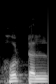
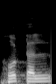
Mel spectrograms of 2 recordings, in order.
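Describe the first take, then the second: The two takes are said the same way.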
